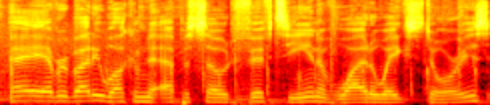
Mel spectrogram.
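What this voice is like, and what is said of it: Raspy, hoarse voice. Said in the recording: “my very raspy, hoarse voice”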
